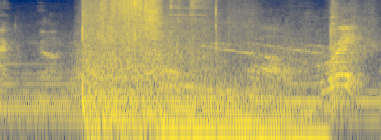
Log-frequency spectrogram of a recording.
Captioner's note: electricity fizzles; fuses blowing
